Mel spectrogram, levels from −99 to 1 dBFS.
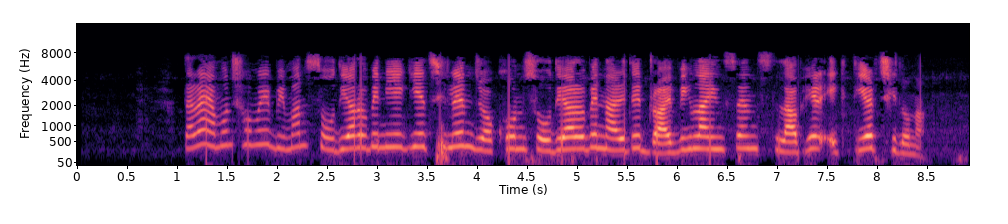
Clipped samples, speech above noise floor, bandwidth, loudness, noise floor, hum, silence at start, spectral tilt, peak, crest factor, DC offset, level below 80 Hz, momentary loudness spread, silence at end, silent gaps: under 0.1%; 52 dB; 8.2 kHz; -25 LUFS; -77 dBFS; none; 1.1 s; -2 dB/octave; -4 dBFS; 20 dB; under 0.1%; -64 dBFS; 12 LU; 0.45 s; none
